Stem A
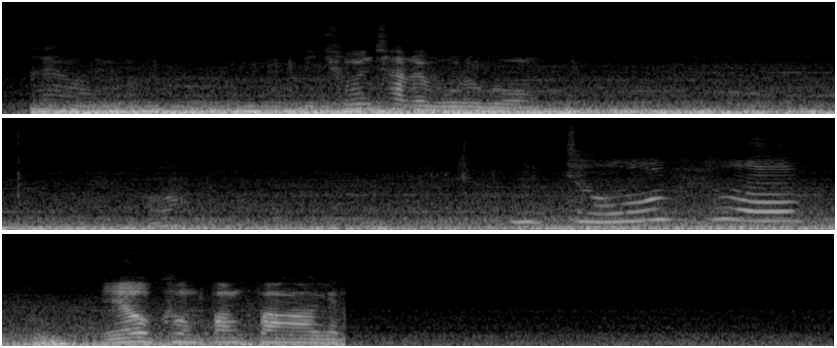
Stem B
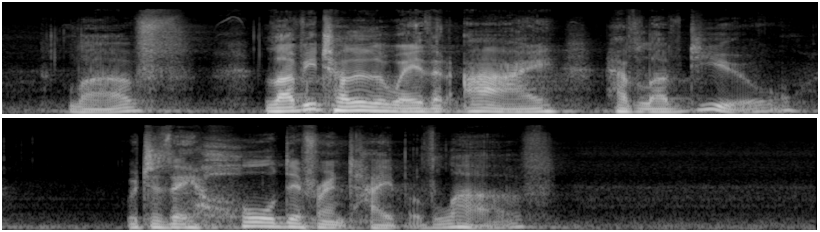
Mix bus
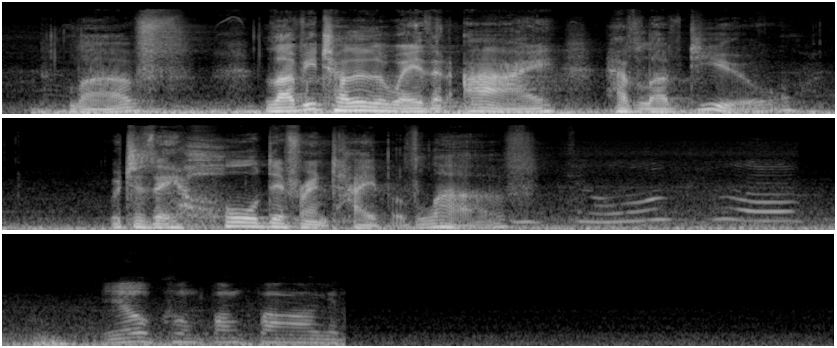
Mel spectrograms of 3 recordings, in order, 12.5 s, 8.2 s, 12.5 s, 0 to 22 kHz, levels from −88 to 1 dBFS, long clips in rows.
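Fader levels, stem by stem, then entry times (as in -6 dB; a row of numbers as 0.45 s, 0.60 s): -1.5 dB, +1.0 dB; 0.00 s, 0.00 s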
